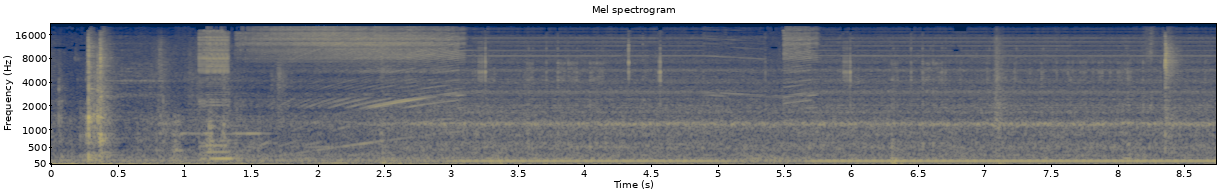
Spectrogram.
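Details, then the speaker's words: Mechanical hard drive from a PC: a few clicks, then a slow, laboured rising whine that takes seconds to settle into a steady hum. It struggles to spin up at every startup. "il a un peu de mal à se lancer vous trouvez pas"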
